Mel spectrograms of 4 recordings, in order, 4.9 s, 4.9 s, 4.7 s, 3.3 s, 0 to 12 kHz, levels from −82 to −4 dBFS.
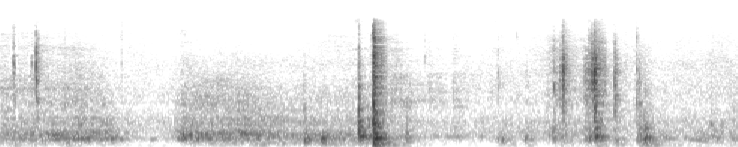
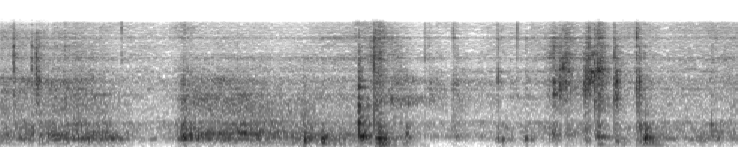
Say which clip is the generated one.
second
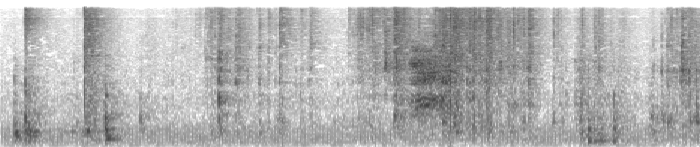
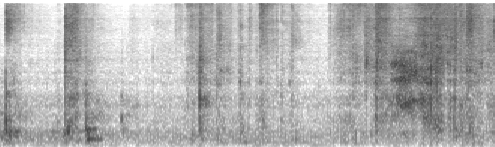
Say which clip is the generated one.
second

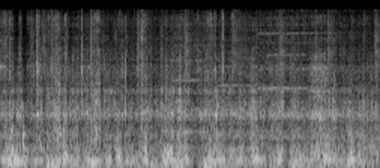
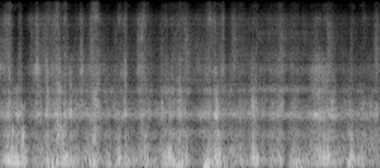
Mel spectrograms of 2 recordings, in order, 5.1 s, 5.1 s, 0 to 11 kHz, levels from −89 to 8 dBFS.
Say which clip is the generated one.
second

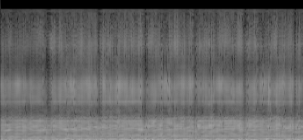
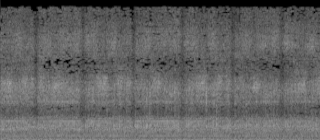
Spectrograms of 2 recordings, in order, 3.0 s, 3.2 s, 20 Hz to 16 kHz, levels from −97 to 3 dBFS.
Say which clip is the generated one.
first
